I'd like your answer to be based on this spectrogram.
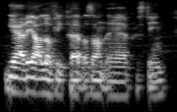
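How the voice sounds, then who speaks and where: This man's voice sits low with little pitch movement, and he talks rapid-fire; the recording has its highs cut off. While colouring on his channel's live stream, he chats casually and answers viewer comments, sounding slightly nasal as he recovers from a cold.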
